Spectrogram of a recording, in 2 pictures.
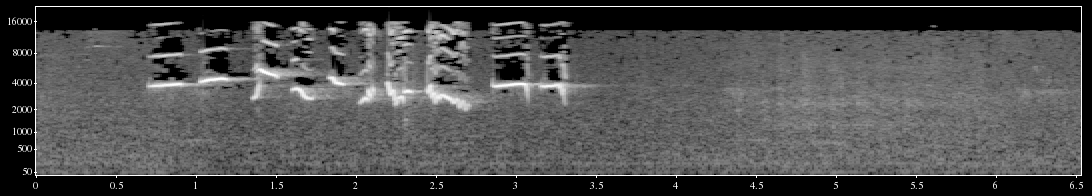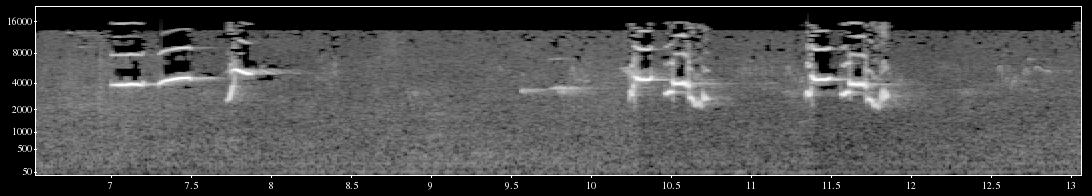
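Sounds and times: bird whistling song: 0.7s - 3.6s, 7.0s - 8.2s, 9.6s - 13.0s.

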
